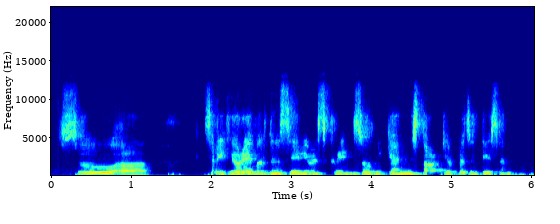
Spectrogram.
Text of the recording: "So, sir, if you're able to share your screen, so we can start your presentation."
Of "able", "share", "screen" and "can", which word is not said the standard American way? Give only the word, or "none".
share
